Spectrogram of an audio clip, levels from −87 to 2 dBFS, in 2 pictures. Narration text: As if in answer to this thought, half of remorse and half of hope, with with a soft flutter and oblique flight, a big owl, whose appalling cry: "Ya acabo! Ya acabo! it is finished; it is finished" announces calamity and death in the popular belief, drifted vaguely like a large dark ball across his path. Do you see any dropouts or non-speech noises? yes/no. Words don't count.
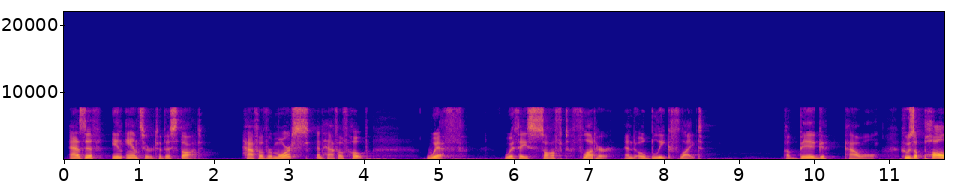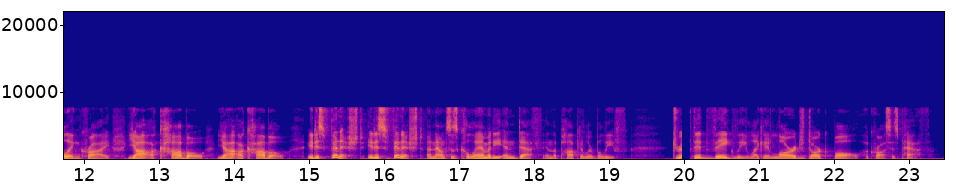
yes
